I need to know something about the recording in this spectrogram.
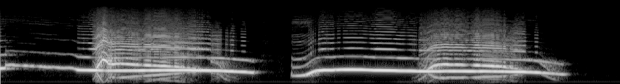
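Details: Maltese dog howling as if a wolf, two long loud tonal howls, each held steady then sliding slightly downward, rich in harmonics, separated by a short pause, with rough breaking bursts in the middle of each.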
